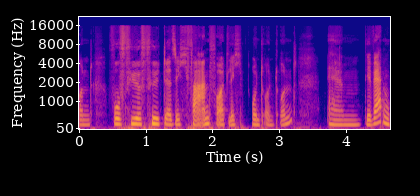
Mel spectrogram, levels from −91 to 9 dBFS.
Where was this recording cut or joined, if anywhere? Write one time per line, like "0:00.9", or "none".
0:02.5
